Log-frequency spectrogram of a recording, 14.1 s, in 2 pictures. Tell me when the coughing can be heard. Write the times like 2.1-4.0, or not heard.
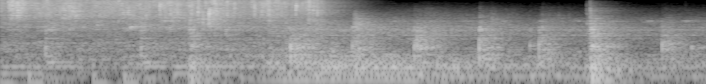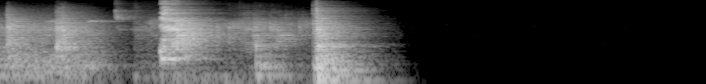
8.2-8.9.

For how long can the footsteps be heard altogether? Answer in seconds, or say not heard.
8 s.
